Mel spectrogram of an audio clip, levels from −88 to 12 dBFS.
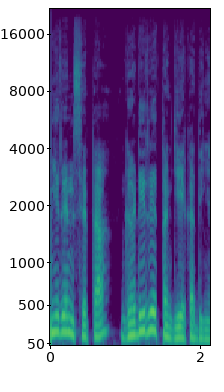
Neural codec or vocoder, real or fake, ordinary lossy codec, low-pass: none; real; none; 19.8 kHz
